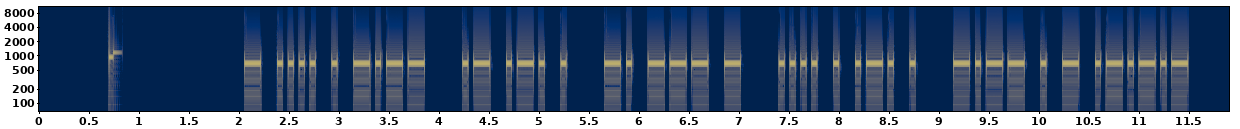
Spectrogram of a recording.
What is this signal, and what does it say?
Morse code, heard as a keyed tone, about 21 wpm, 700 Hz. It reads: THEY ARE NOT HERE YET.
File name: practice / 22wpm / Sentences with 2-Word Phrases - 22wpm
